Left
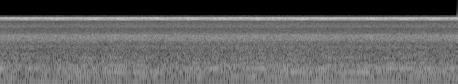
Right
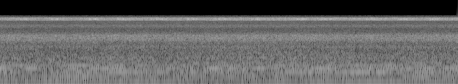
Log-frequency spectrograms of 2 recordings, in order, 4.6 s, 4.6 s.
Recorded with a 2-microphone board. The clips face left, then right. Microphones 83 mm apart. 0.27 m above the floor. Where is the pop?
No pop in this recording.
